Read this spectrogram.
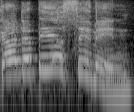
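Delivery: high Caribbean Rasta voice; a hammed-up Rasta guy; Rasta accent. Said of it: "it's like my Rasta guy".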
